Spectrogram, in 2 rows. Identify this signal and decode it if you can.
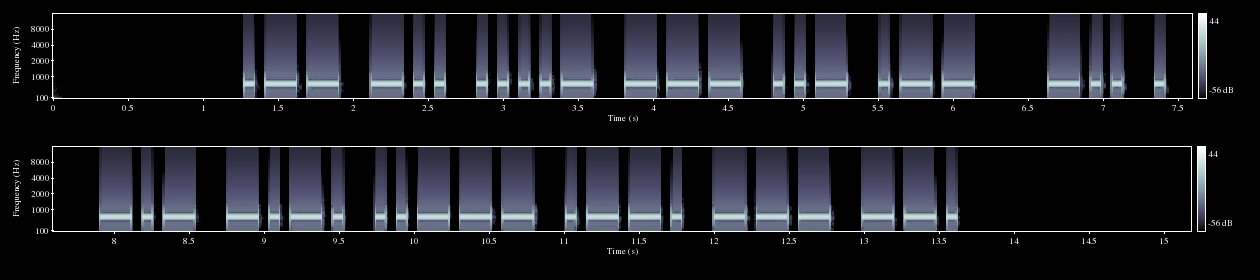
Morse code, heard as a keyed tone, about 17 wpm, 700 Hz. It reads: WD4OUW DE KC2POG
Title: USA Callsign DE Callsign 17wpm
